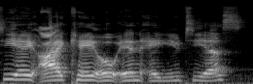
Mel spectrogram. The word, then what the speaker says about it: taikonaut: Taikonauts. Chinese ones are taikonauts? Yeah. You sure that's how it's pronounced?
